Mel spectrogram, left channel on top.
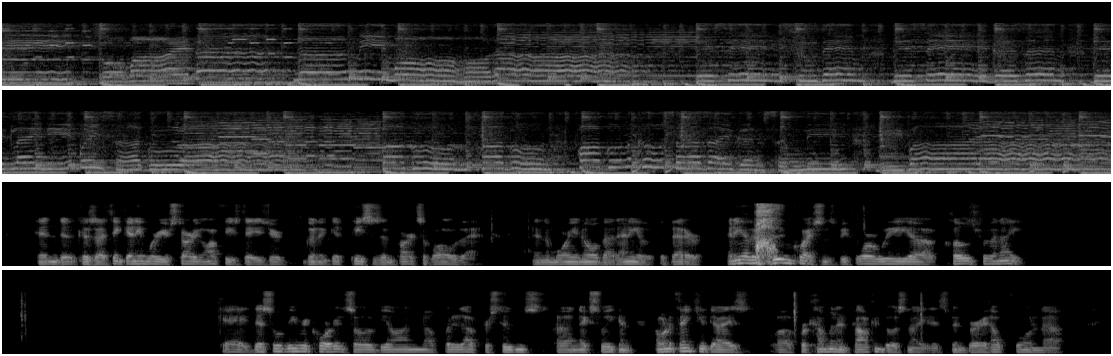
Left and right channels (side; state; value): both; different; correlation 0.00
